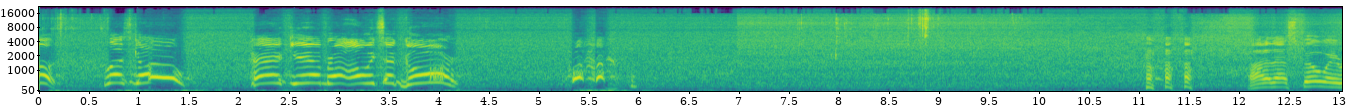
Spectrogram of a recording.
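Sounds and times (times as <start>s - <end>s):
person exclaiming: 0.0s - 1.6s, 2.2s - 4.3s
fast-flowing river water: 0.0s - 13.0s.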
